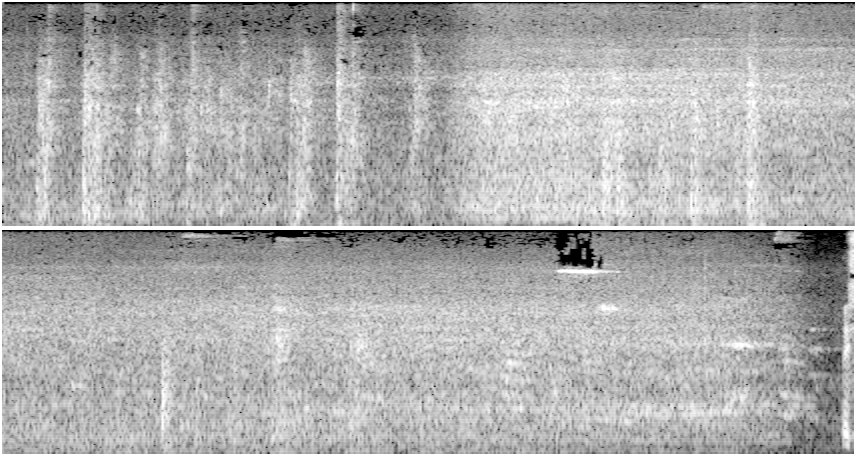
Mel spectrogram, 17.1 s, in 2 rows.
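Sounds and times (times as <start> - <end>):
train carriage rumbling on track: 0.0 - 17.0
wheels clicking over rail joints: 0.2 - 4.4.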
